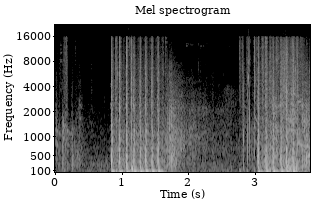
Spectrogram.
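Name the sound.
HBR assault rifle gunfire in video game Call of Duty: Advanced Warfare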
